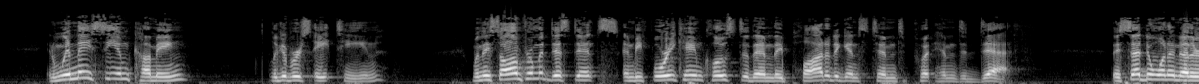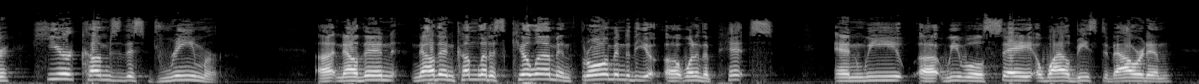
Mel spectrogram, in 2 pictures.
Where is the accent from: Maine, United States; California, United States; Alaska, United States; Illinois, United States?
California, United States; San Diego; now in Minnesota, United States; You know, I live in Minnesota. I grew up in San Diego. I don't have any intentions of moving back to San Diego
